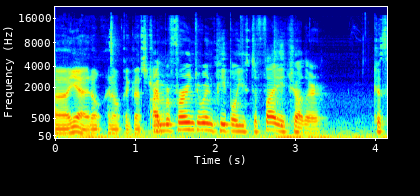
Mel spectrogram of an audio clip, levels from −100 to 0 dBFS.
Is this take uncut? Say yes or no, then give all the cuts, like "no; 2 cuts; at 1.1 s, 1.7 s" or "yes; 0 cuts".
yes; 0 cuts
